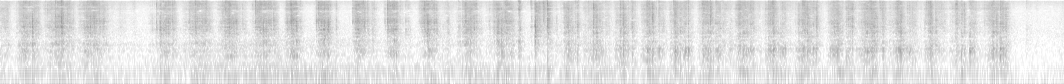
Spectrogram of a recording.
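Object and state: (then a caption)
Foam bath sponge scratched with fingernails. Fingernails scratch a dry teal foam bath sponge with a rope loop, making quick, repeated rasping strokes at roughly three per second. The scratches have a bright, airy texture over a soft low rumble, and they fade to quiet at the very end.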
